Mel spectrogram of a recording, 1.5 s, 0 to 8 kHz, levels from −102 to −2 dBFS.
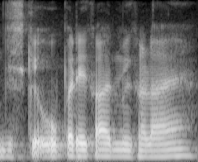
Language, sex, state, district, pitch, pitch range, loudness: Hindi, male, Uttar Pradesh, Shamli, 115 Hz, 115-120 Hz, -16 LUFS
